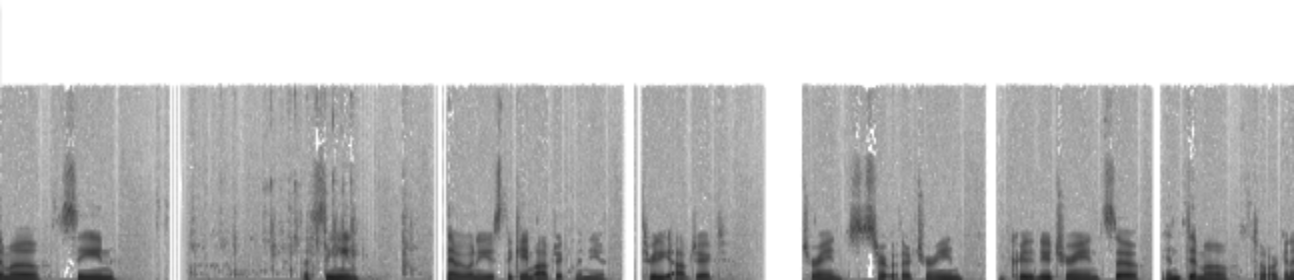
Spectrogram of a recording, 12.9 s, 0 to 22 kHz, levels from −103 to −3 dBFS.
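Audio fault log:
Throughout, low bit depth without dither: a grainy, rough distortion rides on the sound and shifts in character as the sound changes, growing harsher and more broken on quiet passages, where the faintest parts sputter between two levels or fall silent. The cause is likely truncation to about 7 bits with no dither, so the rounding error tracks the signal rather than forming a steady hiss, sitting only about 25 dB below it.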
